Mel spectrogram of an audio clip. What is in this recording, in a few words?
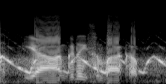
emergency police radio male officer in car sirens yes im gonna need some backup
